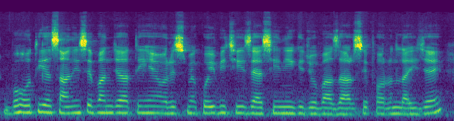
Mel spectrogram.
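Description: A woman talks through a cooking lesson at home in a low, even voice. She explains patiently and fills her pauses with little hesitation sounds. A faint hiss sits behind her. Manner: calm, explanatory, with frequent filler sounds. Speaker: cooking channel host. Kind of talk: home cooking tutorial voice-over.

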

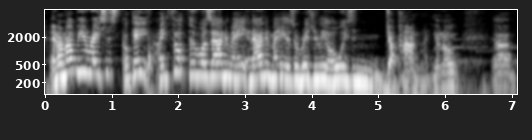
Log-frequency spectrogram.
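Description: His voice is very high-pitched, animated, pushed and bright as this young South African let's player reads a visual novel at a moderate pace, with rambling, jokey commentary. He's in a small indoor room with soft music in the background.

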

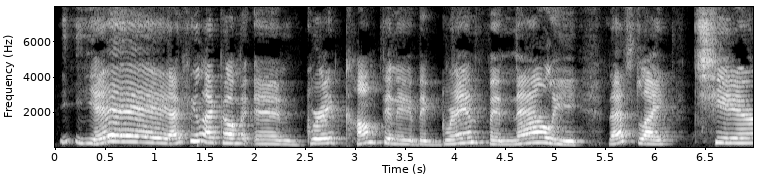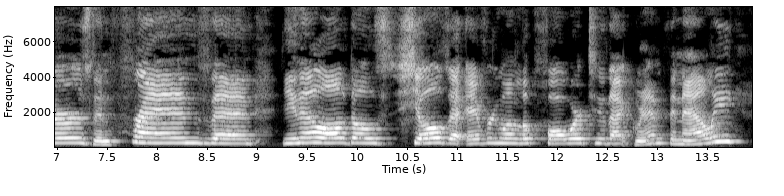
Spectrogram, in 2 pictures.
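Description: A woman from Jamaica, a guest on a podcast, telling her story in a cheerful, unhurried way. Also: high voice, fairly bright tone. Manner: cheerful, unhurried, laughs easily. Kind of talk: conversational interview storytelling.

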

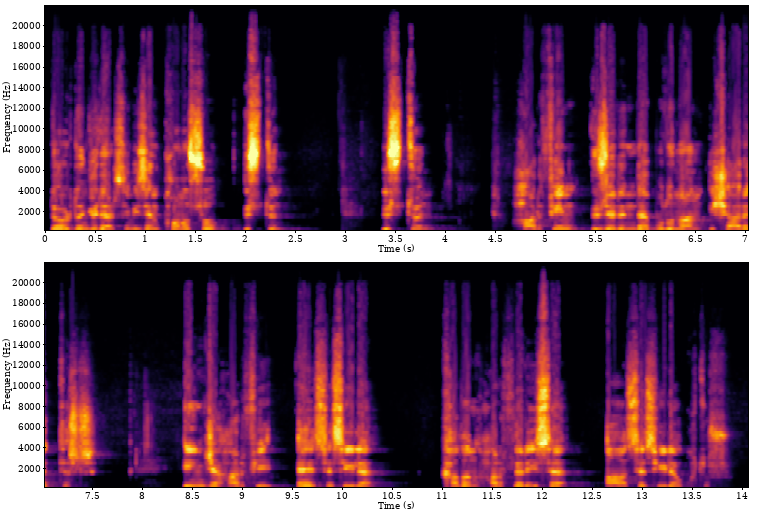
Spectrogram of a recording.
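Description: Man, Quran reading teacher, fairly high bright voice, patient repetition. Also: unhurried. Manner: patient, repeats each syllable twice. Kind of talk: slow step-by-step recitation lesson.

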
